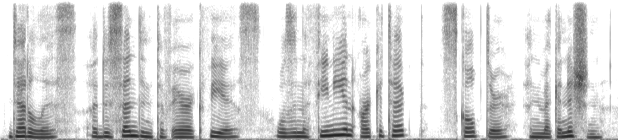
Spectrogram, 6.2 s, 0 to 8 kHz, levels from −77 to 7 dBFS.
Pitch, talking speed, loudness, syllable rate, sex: 225 Hz, 115 wpm, -16 LUFS, 4.9 syllables/s, female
